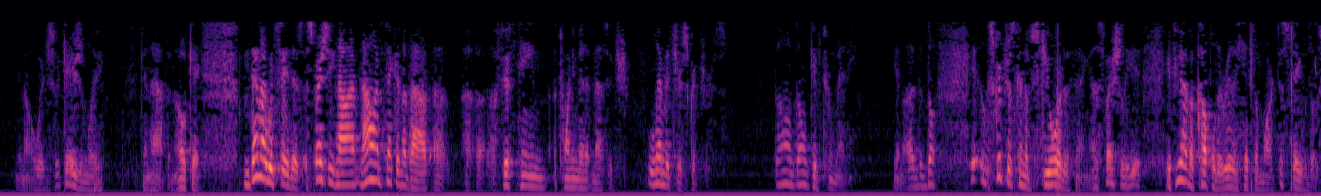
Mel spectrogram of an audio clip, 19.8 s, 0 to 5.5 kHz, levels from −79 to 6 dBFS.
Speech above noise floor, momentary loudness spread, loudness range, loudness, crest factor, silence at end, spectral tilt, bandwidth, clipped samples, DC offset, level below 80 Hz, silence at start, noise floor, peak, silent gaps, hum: 37 dB; 20 LU; 13 LU; -27 LUFS; 22 dB; 0 s; -10 dB/octave; 4.2 kHz; under 0.1%; 0.5%; -66 dBFS; 0.25 s; -65 dBFS; -6 dBFS; none; none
